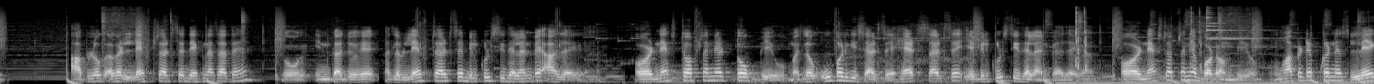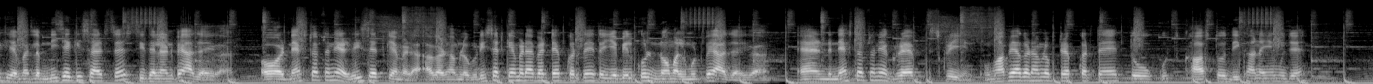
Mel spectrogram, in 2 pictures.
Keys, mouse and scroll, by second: 18.3-27.4 drag.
